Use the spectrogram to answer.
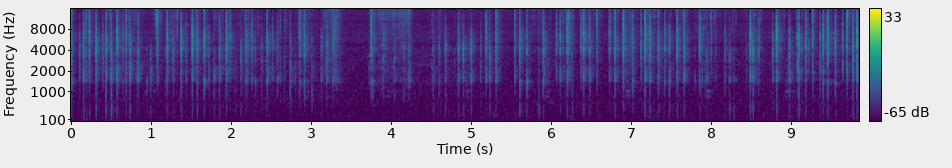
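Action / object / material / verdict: tap / milk chocolate bar with fruit pieces / chocolate / none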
